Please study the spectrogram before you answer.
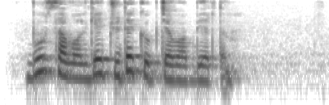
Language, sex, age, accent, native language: Uzbek, female, 19-29, Farg'ona, Uzbek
